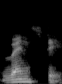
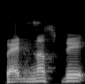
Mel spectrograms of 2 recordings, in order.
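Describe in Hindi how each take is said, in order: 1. पहला 'd' मौन है, और इसे 'Wensday' की तरह बोला जाता है। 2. पहला 'd' और बीच का शब्दांश उच्चारित होते हैं।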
